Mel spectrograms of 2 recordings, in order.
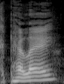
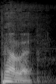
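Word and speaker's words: Kpelle: I didn't want to correct the man because he is a doctor, but it's just Pele. – Pele, okay. So it's all of this. There's okay. No... The K is not pronounced. It's just the Pele tribe.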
